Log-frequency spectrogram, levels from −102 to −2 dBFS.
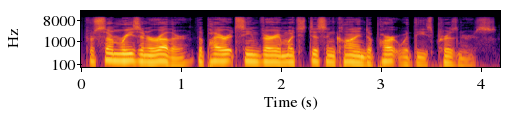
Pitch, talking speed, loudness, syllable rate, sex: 125 Hz, 230 wpm, -18 LUFS, 7.0 syllables/s, male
